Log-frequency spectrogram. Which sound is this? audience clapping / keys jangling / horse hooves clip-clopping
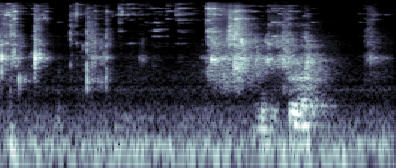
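keys jangling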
